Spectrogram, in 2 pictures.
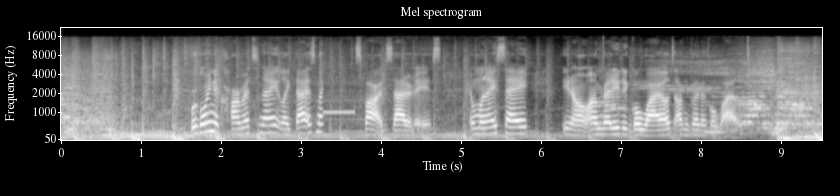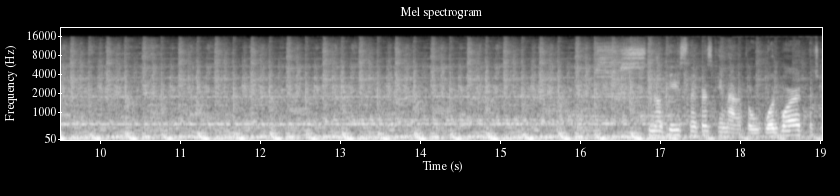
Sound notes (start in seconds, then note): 3.2 beep; 9.5 uptempo dance music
